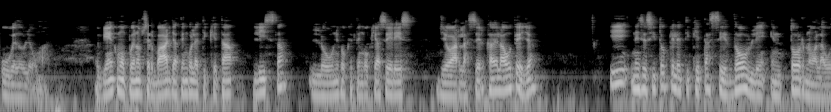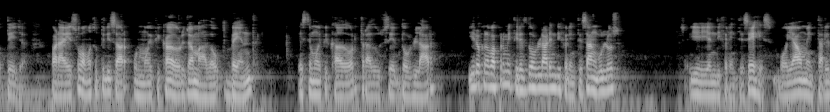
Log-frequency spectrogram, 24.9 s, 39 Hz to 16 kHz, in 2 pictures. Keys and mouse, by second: 1.9 p, 5.3 click, 7.0-8.2 drag, 10.2-11.4 drag, 14.1 click, 15.8 b, 16.8 click, 19.5 click, 24.5-24.9 drag.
